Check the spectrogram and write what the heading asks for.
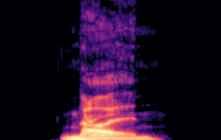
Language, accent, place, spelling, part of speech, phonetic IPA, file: German, Germany, Berlin, nahen, verb, [ˈnaːən], De-nahen.ogg
- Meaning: 1. to approach, to come near 2. to approach, to come to (something)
